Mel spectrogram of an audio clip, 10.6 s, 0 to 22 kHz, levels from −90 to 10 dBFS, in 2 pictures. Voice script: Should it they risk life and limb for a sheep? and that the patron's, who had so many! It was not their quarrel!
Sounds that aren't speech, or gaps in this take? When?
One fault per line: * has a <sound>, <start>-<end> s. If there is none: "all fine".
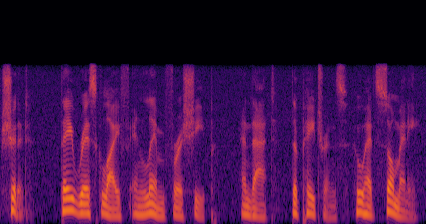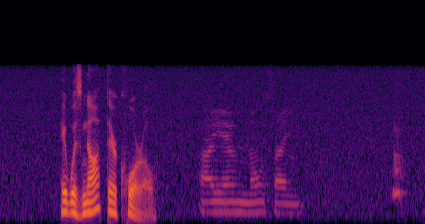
* has a sigh, 7.8-9.1 s
* has a bark, 10.2-10.5 s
